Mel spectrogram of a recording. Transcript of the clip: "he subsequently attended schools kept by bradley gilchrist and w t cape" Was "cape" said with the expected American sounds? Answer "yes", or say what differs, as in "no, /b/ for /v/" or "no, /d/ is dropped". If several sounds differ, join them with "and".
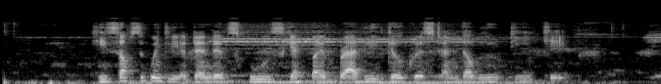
no, /p/ is dropped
